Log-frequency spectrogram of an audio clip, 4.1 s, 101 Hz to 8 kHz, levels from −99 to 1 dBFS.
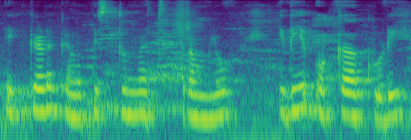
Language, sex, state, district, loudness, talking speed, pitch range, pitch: Telugu, female, Andhra Pradesh, Sri Satya Sai, -18 LUFS, 85 wpm, 215-245 Hz, 230 Hz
